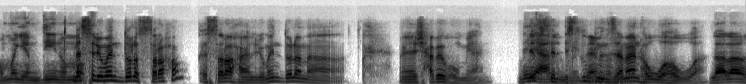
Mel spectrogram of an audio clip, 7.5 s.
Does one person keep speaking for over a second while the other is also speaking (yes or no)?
yes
